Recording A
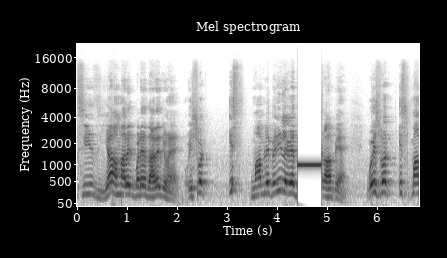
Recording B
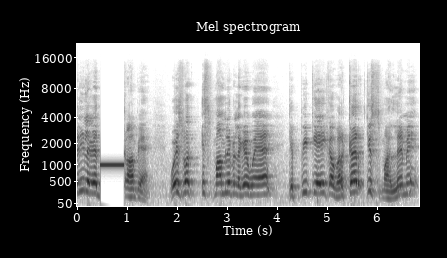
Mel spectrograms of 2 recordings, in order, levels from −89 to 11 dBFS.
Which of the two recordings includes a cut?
B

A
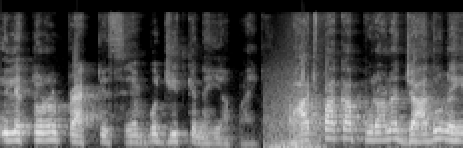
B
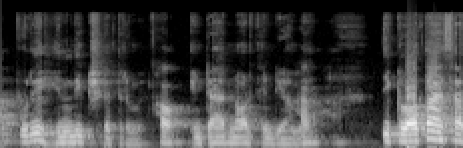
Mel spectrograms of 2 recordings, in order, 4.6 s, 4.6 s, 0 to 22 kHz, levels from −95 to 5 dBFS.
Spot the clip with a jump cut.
A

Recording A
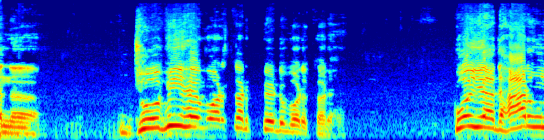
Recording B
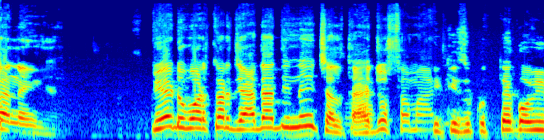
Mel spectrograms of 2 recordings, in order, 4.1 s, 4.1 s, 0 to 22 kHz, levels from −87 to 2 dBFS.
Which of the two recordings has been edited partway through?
B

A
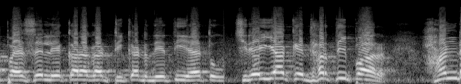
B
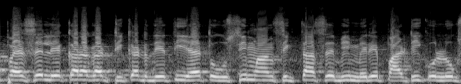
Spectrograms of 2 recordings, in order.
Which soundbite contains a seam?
A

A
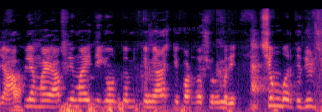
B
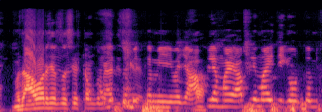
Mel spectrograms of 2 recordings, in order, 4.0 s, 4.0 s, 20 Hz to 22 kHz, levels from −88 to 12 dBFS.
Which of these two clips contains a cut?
B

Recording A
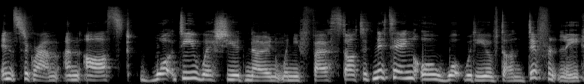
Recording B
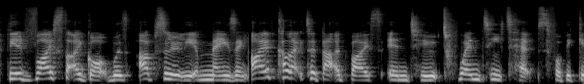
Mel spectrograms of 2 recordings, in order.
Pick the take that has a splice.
B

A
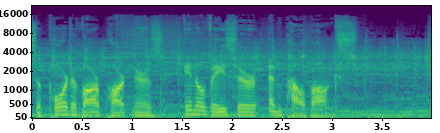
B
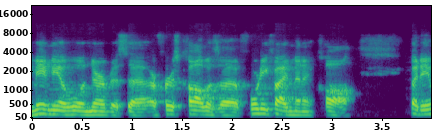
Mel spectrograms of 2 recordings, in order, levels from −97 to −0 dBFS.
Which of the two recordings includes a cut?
A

